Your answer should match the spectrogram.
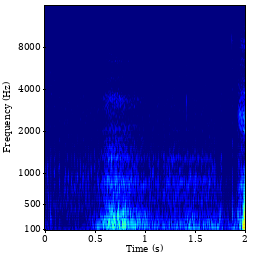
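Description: A man's soft, audible breath about half a second in, otherwise near silence; a spoken word begins at the very end.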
